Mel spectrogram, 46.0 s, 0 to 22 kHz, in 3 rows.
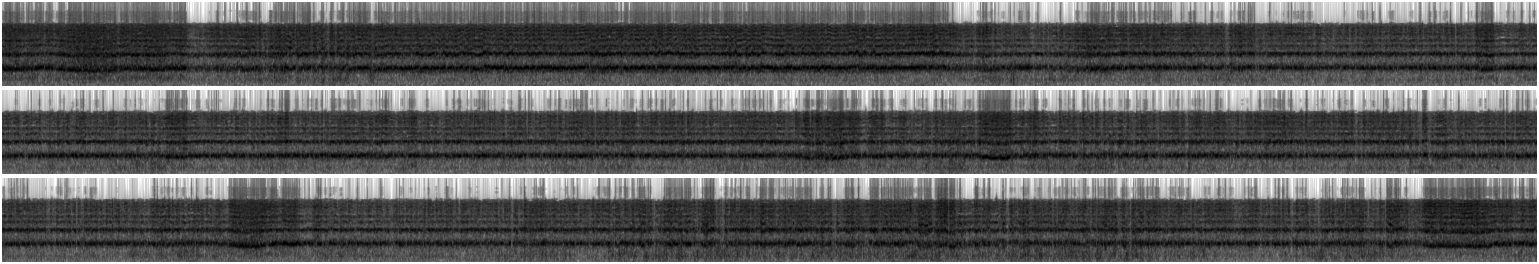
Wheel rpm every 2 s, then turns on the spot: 220, 210, 210, 210, 210, 230, 240, 230, 230, 230, 230, 230, 230, 230, 230, 230, 230, 240, 230, 230, 230, 230, 230.
none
